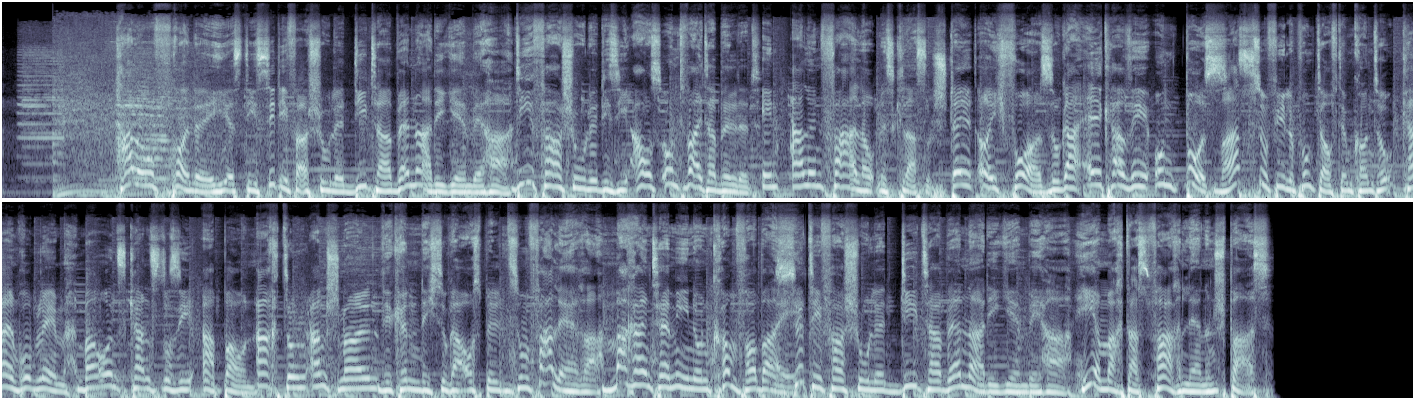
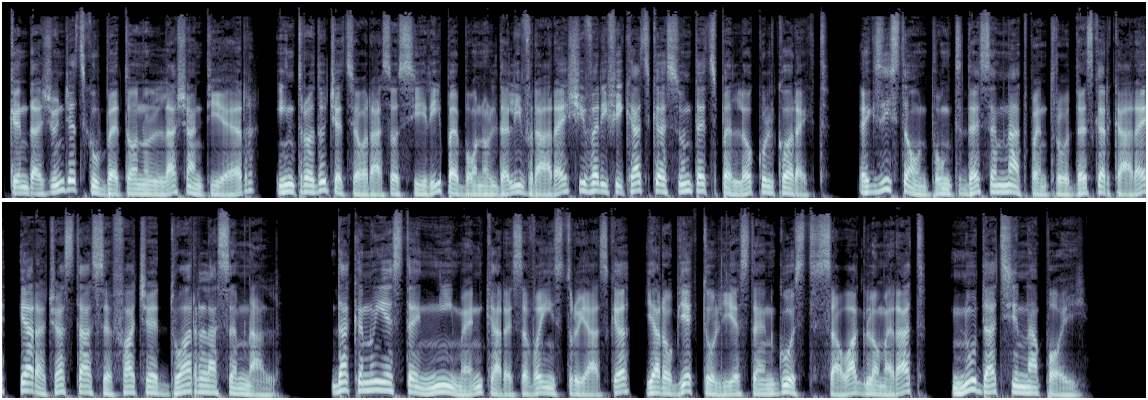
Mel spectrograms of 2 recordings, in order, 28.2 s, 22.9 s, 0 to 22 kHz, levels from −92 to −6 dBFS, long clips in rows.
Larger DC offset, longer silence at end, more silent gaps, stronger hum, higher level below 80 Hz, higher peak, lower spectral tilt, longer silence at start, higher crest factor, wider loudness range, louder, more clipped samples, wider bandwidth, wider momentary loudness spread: neither; first, 1.4 s vs 0.65 s; second, none vs 2.60-2.73 s, 20.75-20.91 s; neither; first, -28 dBFS vs -38 dBFS; about the same, -2 dBFS vs -4 dBFS; about the same, -4 dB/octave vs -5 dB/octave; about the same, 0.15 s vs 0.1 s; about the same, 14 dB vs 18 dB; about the same, 2 LU vs 1 LU; first, -16 LUFS vs -20 LUFS; neither; about the same, over 20 kHz vs 19.5 kHz; about the same, 6 LU vs 4 LU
